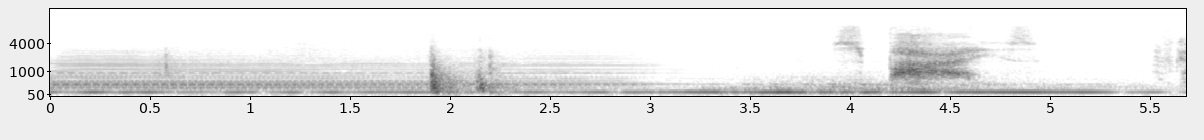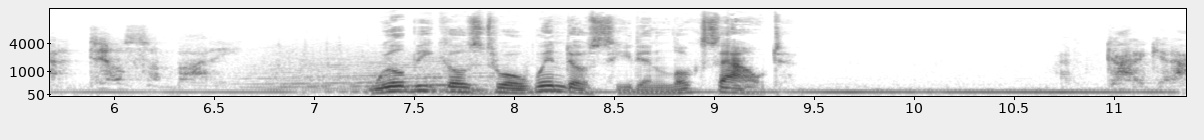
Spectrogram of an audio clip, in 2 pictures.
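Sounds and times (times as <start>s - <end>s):
steady sustained low droning tone: 0.0s - 8.6s, 9.4s - 11.3s
bedroom door connected to a study shutting: 1.9s - 2.4s
speech: 4.0s - 4.9s, 6.0s - 9.4s.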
